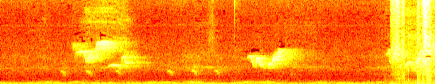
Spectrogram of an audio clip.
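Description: Faint songbird calls: a short high phrase that drops in pitch, repeated about every two seconds. Near the end, loud rustling and knocks as the phone is handled and moved.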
